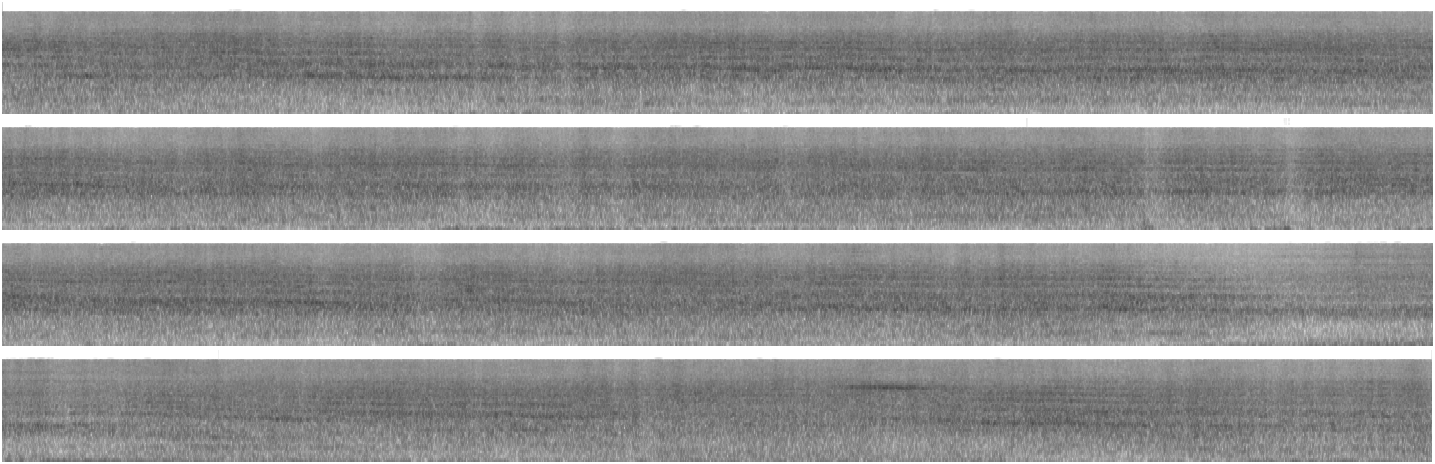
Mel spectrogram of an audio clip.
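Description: Freight train wagons rolling past at speed close by, a steady loud noise of steel wheels running on the rails. After a brief dip about two-thirds of the way in, another freight train of tank-container wagons rolls by.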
